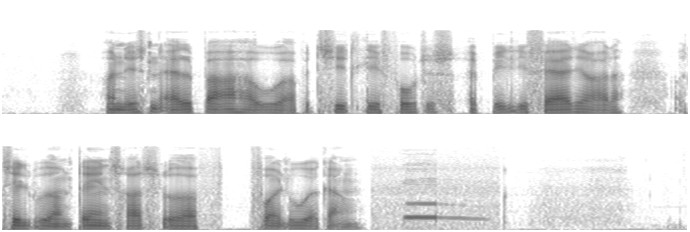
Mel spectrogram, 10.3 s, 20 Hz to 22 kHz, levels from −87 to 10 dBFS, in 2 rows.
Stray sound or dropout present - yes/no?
yes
